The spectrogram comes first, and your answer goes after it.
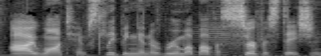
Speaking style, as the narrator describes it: she said with a snarl

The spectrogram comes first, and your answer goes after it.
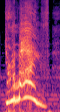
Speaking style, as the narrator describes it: Lydia shouted

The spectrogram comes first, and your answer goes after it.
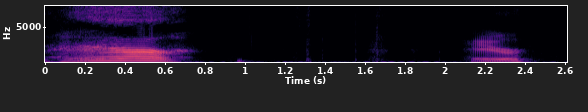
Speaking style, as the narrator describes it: shouted

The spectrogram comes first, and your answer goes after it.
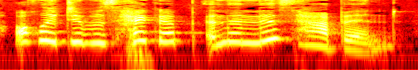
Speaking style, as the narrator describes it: Dad cried

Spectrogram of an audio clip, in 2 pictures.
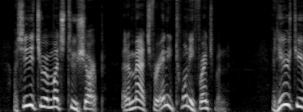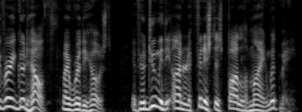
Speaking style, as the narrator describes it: assented the stranger, cheerfully

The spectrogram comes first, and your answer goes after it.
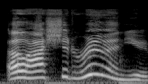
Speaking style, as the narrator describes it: Mildred interrupted with a light, gleeful, happy laugh

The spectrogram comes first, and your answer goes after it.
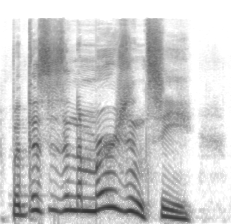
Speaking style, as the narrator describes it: Henry shouts

